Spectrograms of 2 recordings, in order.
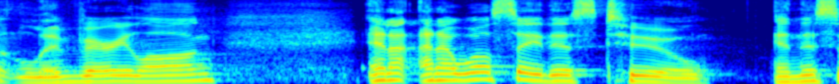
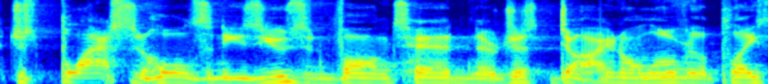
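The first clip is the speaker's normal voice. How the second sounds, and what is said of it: Imitates another person's voice. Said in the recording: “in my Alex Jones voice”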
